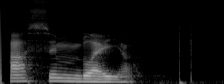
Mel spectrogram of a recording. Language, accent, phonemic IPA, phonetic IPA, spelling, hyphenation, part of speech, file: Portuguese, Brazil, /a.sẽˈblɛj.ɐ/, [a.sẽˈblɛɪ̯.ɐ], assembleia, as‧sem‧blei‧a, noun, PT-assembleia.ogg
- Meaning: assembly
